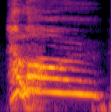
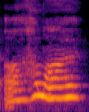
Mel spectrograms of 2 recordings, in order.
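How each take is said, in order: First: High, loud mock holler; retold excited yell. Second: Higher-pitched, restrained hello; polite greeting. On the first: Sleaze spotting her in the queue, excited yell. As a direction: imitate his booming high hello. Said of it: "he yells out". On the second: Retold or imitated. Dancer to a man she barely looked at, polite. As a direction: politely greet someone you barely want to see. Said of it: "but politely I say".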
